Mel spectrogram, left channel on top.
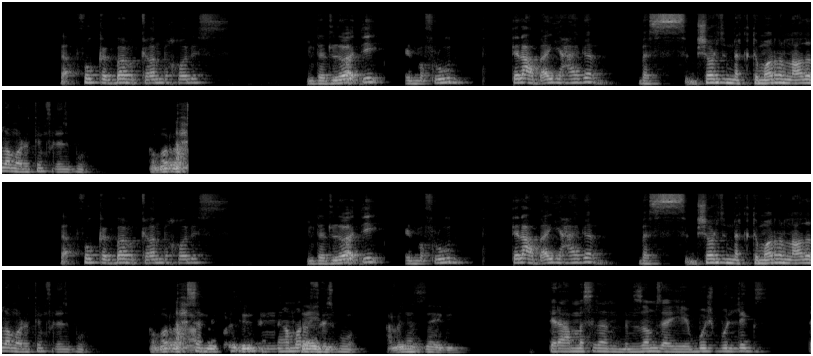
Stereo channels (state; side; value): drops out; left; at 10.0 s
